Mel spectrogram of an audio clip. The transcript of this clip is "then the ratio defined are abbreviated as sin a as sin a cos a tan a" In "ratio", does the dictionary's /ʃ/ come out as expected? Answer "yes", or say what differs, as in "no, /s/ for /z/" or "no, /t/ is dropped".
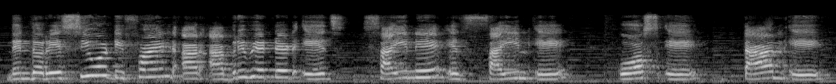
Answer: no, /s/ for /ʃ/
